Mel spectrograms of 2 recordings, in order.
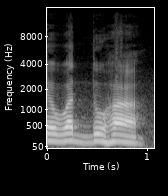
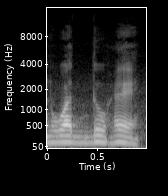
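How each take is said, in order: First: The final vowel is an open 'a' sound. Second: The final vowel is fronted toward an 'e' sound. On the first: "Kita baca" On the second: "secara imalah"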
